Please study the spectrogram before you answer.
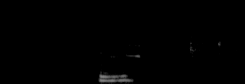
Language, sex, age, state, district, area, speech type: Santali, male, 18-30, Jharkhand, Pakur, rural, conversation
